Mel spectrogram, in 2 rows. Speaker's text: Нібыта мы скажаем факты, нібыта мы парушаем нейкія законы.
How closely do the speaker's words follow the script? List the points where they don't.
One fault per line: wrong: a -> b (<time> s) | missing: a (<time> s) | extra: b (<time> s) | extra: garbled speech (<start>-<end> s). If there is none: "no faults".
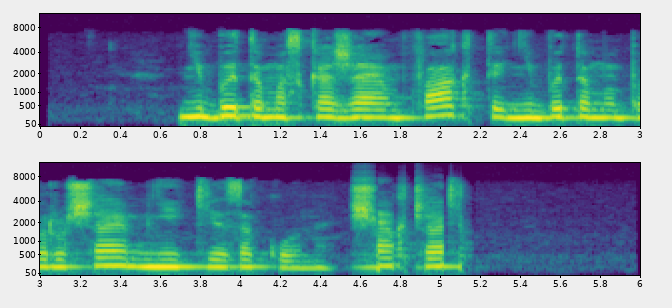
extra: garbled speech (4.5-5.2 s)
